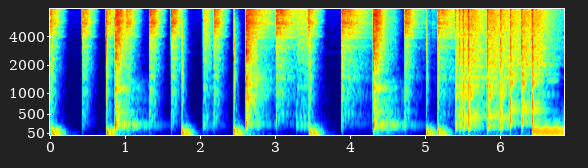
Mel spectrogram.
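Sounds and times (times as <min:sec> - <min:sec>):
acoustic drums and percussion: 0:00.0 - 0:06.8.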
